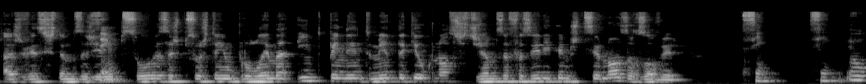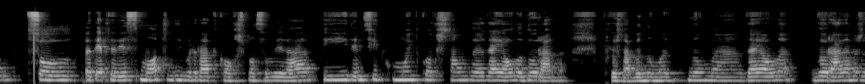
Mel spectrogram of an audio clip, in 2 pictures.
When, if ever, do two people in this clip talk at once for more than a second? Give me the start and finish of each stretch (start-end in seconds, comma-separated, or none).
none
